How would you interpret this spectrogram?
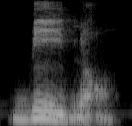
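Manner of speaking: "vino" low, with a long, clear "i"; highlighted I sound. Shown as a demonstration. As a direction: dwell on the "i" in "vino". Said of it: "Y también aquí". ("vino" alargando la "i")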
